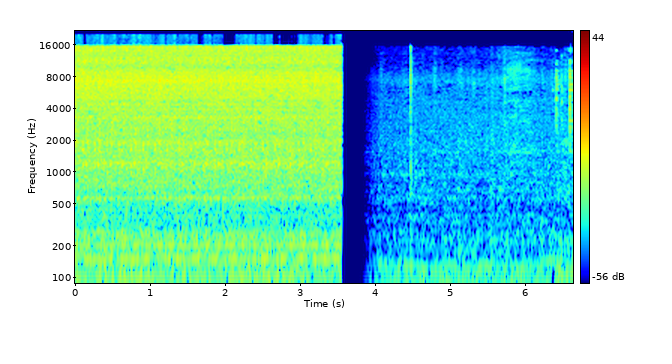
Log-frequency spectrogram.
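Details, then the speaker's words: 2007 Cadillac DTS started after water pump pulley replacement: rough idle with an uneven stumble about four times a second, then a cut and quieter restart; misfire at idle, head gasket suspected mildly blown, not confirmed. "Feel that misfire. The misfire ain't a good sign. Seems like the head gasket may have mildly been blown."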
